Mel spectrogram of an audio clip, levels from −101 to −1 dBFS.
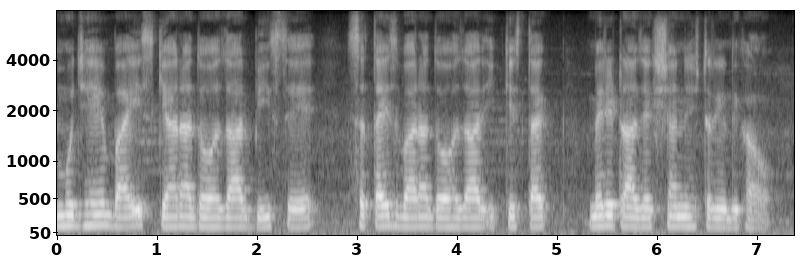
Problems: background sounds at intervals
